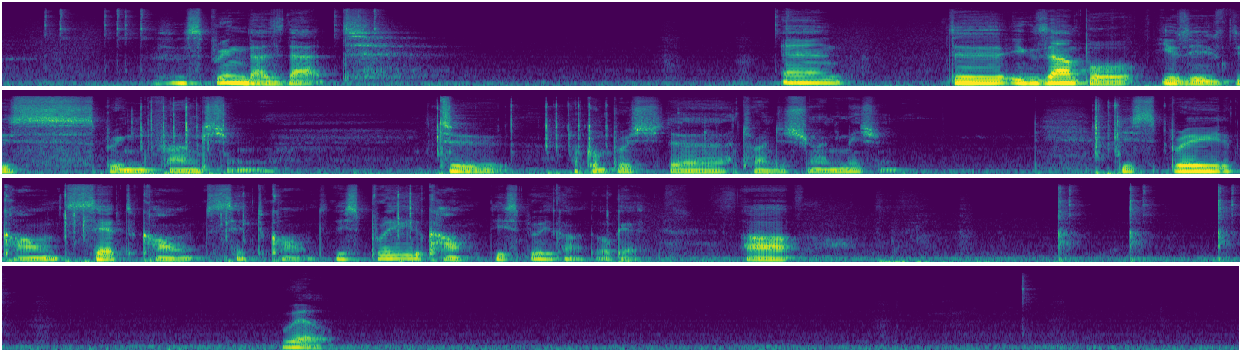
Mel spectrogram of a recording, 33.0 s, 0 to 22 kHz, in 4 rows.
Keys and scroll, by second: 9.1-9.6 typing, 10.9-12.6 typing, 15.6 shift+8, 16.6-18.0 typing, 19.1 typing.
